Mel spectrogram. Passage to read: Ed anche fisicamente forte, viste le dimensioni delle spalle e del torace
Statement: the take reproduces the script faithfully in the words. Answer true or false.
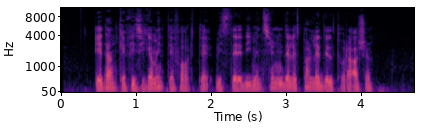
true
